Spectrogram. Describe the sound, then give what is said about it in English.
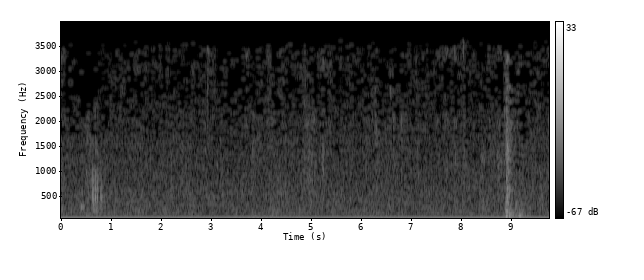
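A door is shut with a dull thud near the end, after a softer knock early on, against steady room hum and faint shuffling, with no one talking. “If you could kindly close the door.”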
